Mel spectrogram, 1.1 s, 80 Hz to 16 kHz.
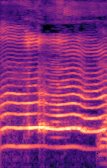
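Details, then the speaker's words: Infant less than a month old in constant pain, crying after a nearly full 4-ounce feed, not from hunger; reflux or positional neck spasms suspected: a sustained, loud, high-pitched cry of discomfort. "right there was four ounces it was four ounces so you almost had a full feeding so this isn't hunger anymore this is my tummy hurts"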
